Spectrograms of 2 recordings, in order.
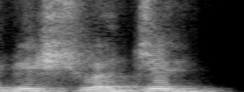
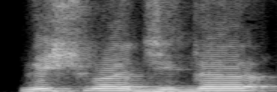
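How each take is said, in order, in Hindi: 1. अंतिम व्यंजन बिना स्वर के छोटा काटकर बोला जाता है। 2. अंतिम d को स्वर के साथ खींचा जाता है। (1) "ऐसा होना चाहिए" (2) "द आगे खींचा मैंने"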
